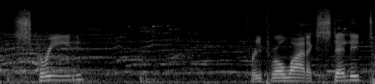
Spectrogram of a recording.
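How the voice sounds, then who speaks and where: Loud and fairly slow, a man talks at a high pitch with ordinary pitch variation over noticeable background noise. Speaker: student sports broadcaster. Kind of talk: live play-by-play commentary. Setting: studio.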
